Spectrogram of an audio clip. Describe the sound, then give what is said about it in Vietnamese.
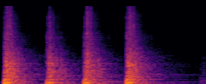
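Rapid, urgent knocking on a window: four loud, hard knocks evenly spaced about half a second apart, each with a short ringing decay, heard alone. “Cho đến khi tiếng gõ cửa dồn dập sát bên tai, nghe chói vô cùng, thì Hòa”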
